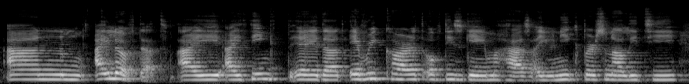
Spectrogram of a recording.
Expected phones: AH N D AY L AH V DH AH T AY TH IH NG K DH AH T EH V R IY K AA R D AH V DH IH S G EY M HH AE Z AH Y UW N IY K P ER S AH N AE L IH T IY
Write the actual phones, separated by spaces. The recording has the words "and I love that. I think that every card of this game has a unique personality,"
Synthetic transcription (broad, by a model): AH N AY L AH V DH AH T AY TH IH NG K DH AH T EH V R IY K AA R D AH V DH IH S G EY M HH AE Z AH Y UW N IY K P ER S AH N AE L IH T IY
